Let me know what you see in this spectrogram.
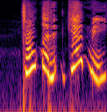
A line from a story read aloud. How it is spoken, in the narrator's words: cried Peaches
